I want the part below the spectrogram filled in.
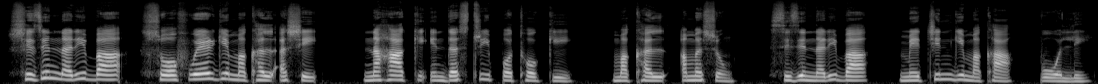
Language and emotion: Manipuri, neutral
